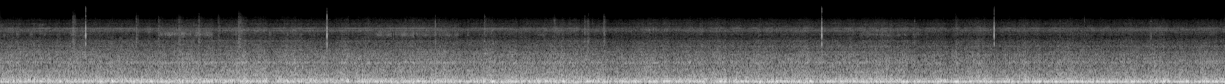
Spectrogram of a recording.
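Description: Steady jet engine and airflow noise inside an airliner cabin during the climb after takeoff, with a strong low hum and a few faint clicks.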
